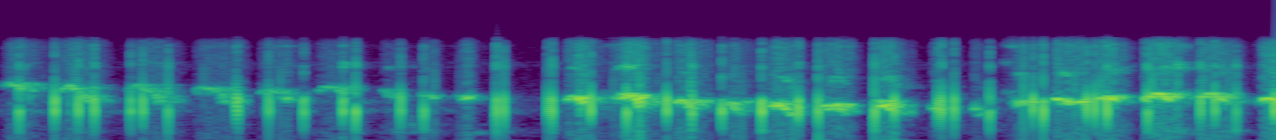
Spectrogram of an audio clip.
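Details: Stray puppy that wandered in late at night and was taken in, in Dauin, Philippines, crying without stopping: rapid, uneven run of short whiny yelps near one pitch, some with slight upward bends, in a small indoor room.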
